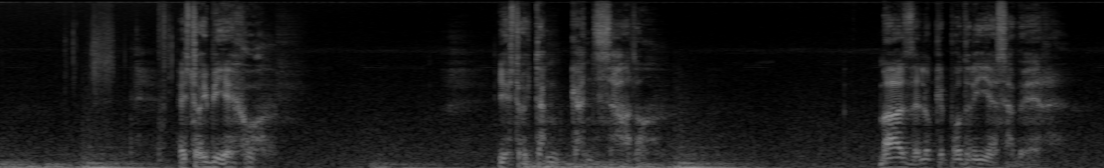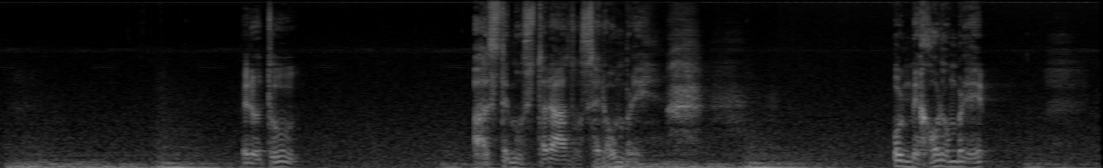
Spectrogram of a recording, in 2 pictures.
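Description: An older man speaks slowly and sternly, close by.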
